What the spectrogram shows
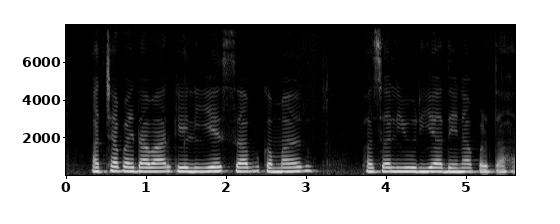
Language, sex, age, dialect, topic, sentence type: Magahi, female, 46-50, Southern, agriculture, question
